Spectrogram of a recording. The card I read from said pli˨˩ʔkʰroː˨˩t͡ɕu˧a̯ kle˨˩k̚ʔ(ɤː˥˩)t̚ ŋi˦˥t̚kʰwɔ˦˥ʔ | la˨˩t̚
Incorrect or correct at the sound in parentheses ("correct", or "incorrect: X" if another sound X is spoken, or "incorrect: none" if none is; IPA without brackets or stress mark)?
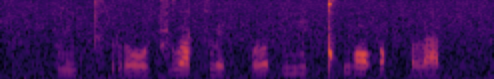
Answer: correct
